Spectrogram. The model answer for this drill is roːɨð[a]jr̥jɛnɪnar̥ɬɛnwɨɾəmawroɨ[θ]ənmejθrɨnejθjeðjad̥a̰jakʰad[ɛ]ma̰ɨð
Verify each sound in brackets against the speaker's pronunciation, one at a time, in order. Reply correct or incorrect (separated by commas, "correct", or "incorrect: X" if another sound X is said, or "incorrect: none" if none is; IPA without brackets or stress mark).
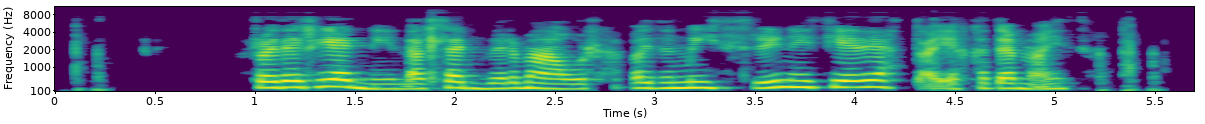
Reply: incorrect: e, incorrect: ð, correct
